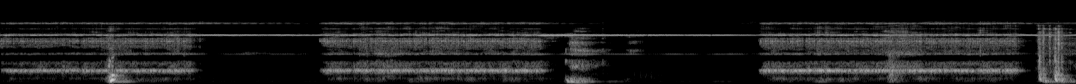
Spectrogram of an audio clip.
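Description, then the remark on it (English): A telephone bell rings loudly in three long, rattling bursts separated by short pauses, with a few soft thumps in between and no one speaking. “I'm sorry, he can't come to the phone just now.”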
